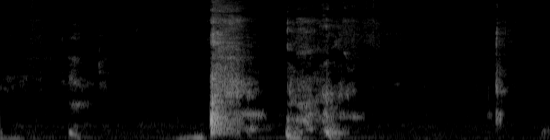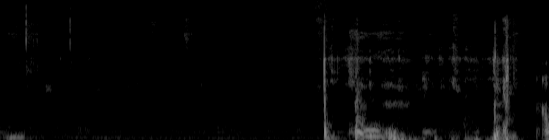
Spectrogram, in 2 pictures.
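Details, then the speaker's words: Several harsh, throaty, wet, congested cough bursts with throat clearing, about three main coughs, in a quiet room, from a man with cough and runny nose during a spice-smoke therapy session. "Dia mempunyai keluhan batuk dan pilek semoga lendir-lendir yang ada dalam tubuh bisa disembuhkan oleh Allah dengan perantaraan kita"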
